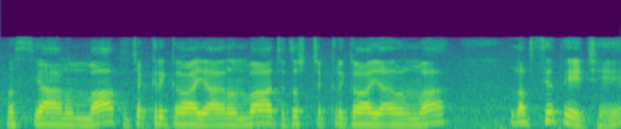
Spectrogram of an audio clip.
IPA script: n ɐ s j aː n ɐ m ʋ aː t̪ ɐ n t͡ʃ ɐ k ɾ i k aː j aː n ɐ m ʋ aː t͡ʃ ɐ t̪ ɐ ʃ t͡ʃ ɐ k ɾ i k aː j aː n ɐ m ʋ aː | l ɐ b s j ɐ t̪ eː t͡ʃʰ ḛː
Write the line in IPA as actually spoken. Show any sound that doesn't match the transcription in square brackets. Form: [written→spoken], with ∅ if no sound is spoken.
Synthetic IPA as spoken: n ɐ s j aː n ɐ m ʋ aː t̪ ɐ [n→∅] t͡ʃ ɐ k ɾ i k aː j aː n ɐ m ʋ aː t͡ʃ ɐ t̪ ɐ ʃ t͡ʃ ɐ k ɾ i k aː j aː n ɐ m ʋ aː | l ɐ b s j ɐ t̪ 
